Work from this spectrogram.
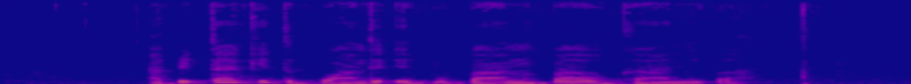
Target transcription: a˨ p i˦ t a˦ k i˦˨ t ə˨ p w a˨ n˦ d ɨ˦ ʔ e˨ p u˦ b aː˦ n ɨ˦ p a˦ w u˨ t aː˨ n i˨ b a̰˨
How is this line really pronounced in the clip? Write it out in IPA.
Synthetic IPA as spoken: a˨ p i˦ t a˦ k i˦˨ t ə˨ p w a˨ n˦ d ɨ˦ ʔ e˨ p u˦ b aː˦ n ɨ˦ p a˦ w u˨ k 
